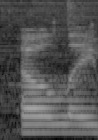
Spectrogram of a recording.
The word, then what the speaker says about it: Elay: I'm LA, pronounced like LA like the city.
